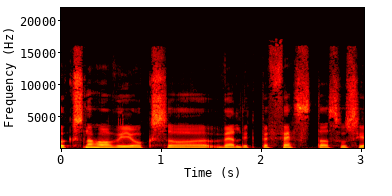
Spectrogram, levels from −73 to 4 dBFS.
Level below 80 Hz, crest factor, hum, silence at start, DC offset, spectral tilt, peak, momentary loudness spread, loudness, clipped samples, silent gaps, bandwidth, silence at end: -58 dBFS; 16 dB; none; 0 s; under 0.1%; -4 dB/octave; -12 dBFS; 5 LU; -29 LUFS; under 0.1%; none; 17 kHz; 0 s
